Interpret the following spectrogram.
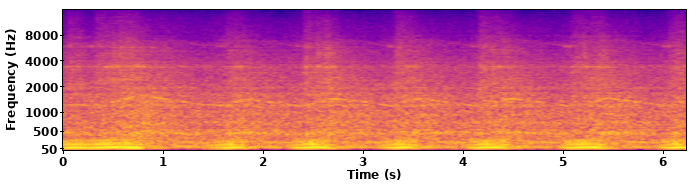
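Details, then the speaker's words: Honda EU6500is generator with light plugged in, eco switch off, about half tank: engine starts and makes power but speed surges up and down about once a second; suspected fuel or spark problem, stalls after short running. "So I think you can see the problem here. Although the generator is making power and the engine actually sounds very good, the engine speed is very unstable. So either it is a fuel problem or potentially a spark problem."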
